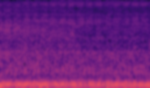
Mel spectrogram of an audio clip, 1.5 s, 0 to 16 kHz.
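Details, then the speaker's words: Range Rover TDV8 4.4 diesel V8 idling after a complete engine overhaul: steady, even low rumble with no knocks or misses; engine running well, radiator and bumper still to be refitted before a road test. "We are doing the engine overhaul. The car is okay now. The engine is running."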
